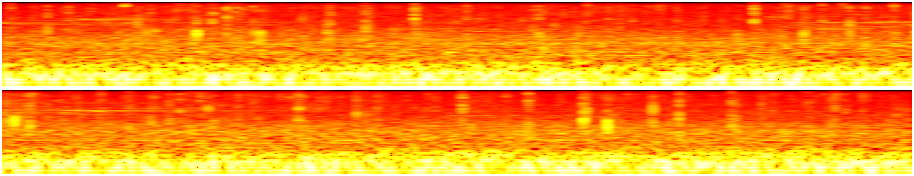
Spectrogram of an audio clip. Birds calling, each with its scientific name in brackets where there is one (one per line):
Blue-headed Vireo (Vireo solitarius)
Blue Jay (Cyanocitta cristata)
